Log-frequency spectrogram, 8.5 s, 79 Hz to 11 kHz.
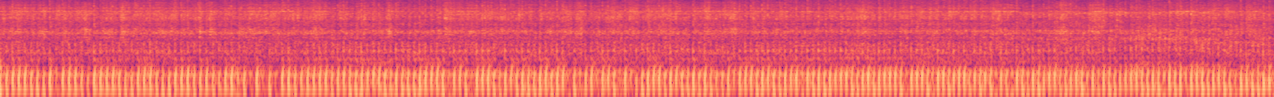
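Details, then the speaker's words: Villiers C12A small engine, unrun for about 25 years, choke off, no air filter: fast busy beat with harsh metallic edge, possibly from a loose flywheel guard rubbing; runs rough, owner suspects a partially blocked carburettor jet. "as you can see the Carby probably has a bit of a partially blocked jet or something like that it runs runs a bit rough doesn't actually have a air filter on it at the momen"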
